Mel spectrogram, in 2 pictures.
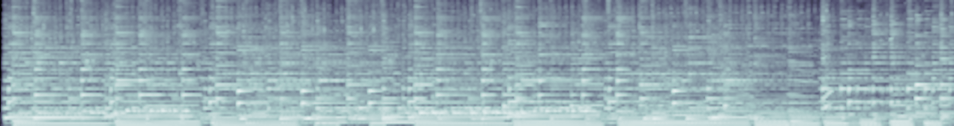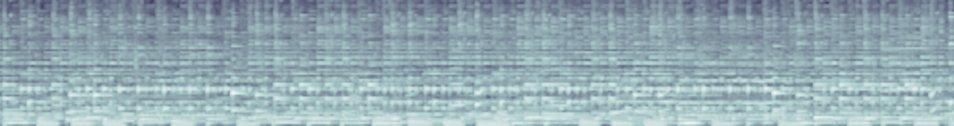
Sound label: Banjo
